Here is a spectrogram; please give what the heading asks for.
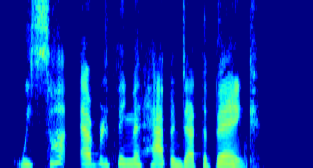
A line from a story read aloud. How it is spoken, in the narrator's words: Jessica said sadly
